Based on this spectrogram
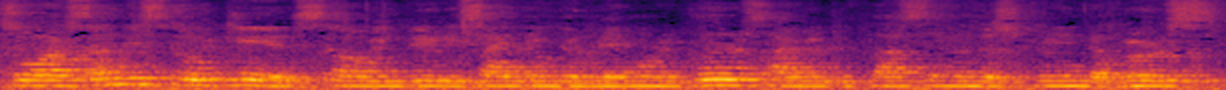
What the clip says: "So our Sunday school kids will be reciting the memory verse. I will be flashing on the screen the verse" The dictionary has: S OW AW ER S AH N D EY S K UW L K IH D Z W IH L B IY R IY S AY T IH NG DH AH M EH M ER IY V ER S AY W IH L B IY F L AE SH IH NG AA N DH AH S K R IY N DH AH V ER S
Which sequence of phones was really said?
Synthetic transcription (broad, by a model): S OW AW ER S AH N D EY S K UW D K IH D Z W IH L B IY R IY S AY T IH NG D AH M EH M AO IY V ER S AY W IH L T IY P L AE S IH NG AA N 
